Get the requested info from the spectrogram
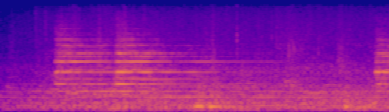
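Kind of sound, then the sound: signal or alarm, church bells tolling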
